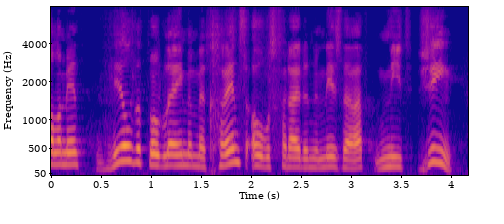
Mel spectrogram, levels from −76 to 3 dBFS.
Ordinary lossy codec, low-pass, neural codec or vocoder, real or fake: none; none; codec, 16 kHz, 1 kbps, FunCodec, trained on LibriTTS, 50 frames a second; fake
